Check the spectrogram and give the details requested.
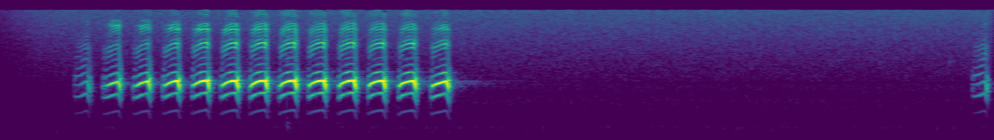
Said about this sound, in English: Small flocks of house sparrows show up at the feeding station and seem to stay forever, filling the air with their chirping.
